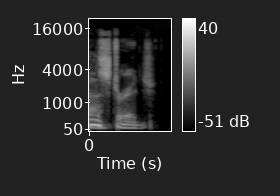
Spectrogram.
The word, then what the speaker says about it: Henstridge: Natasha Henstridge. Is that how you say her name? – Yeah. – Henstridge.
